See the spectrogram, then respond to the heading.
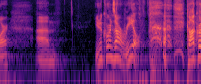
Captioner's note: laughter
